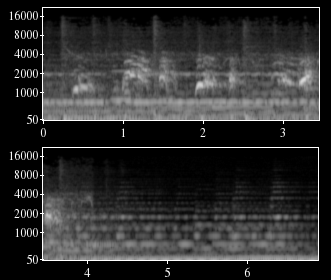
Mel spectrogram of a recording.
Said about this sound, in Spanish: Y así fue desde entonces por valles y collados, se escucha particularmente en la hora vesperal el canto monótono y alborotado. Yipaca.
